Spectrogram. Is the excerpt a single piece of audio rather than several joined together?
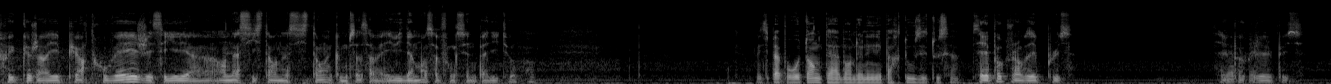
yes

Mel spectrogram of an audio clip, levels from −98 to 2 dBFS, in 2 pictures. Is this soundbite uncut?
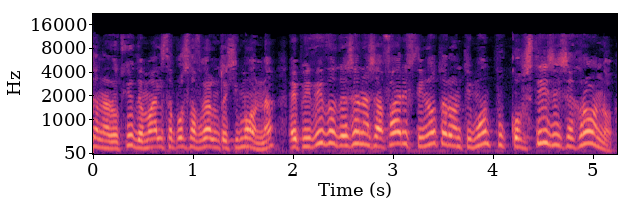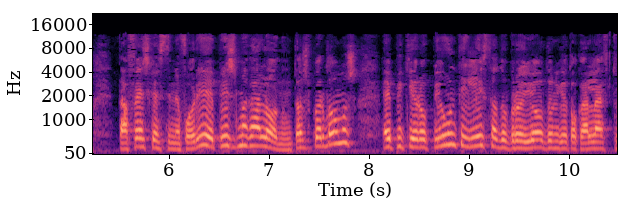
no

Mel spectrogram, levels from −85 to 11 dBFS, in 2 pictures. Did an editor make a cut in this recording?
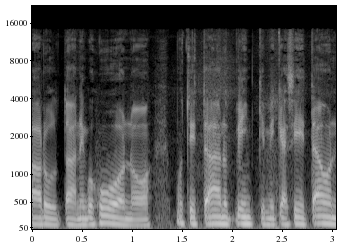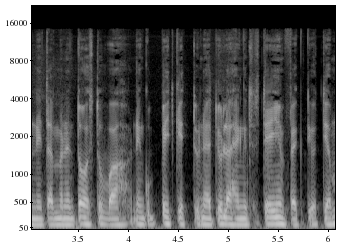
no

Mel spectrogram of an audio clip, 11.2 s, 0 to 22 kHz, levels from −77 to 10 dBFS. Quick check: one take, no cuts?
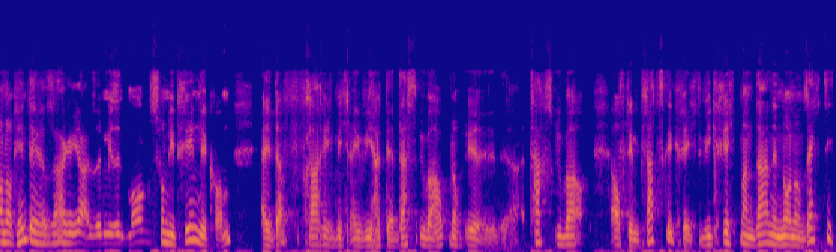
no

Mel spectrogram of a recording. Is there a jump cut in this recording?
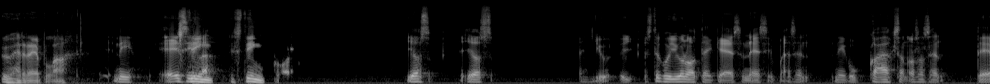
yes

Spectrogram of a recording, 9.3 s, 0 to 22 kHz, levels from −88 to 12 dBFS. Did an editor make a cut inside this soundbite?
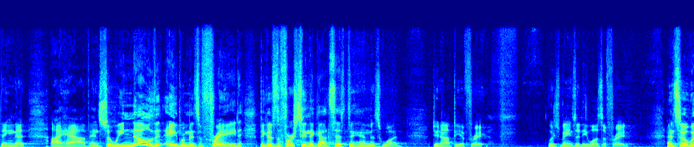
no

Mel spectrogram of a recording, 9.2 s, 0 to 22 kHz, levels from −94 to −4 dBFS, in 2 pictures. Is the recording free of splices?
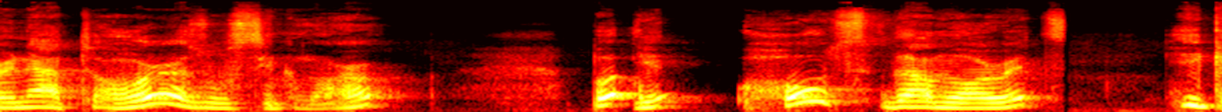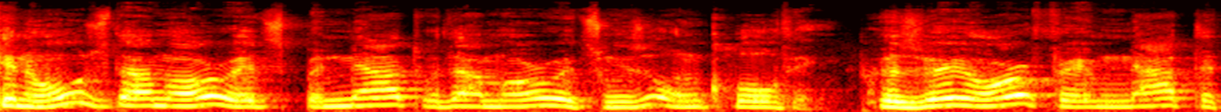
no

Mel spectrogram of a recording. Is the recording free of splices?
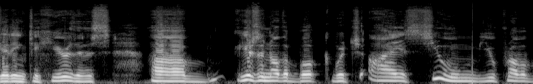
no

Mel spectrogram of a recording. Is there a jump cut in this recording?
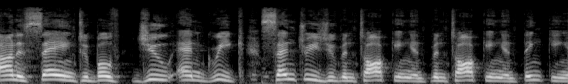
yes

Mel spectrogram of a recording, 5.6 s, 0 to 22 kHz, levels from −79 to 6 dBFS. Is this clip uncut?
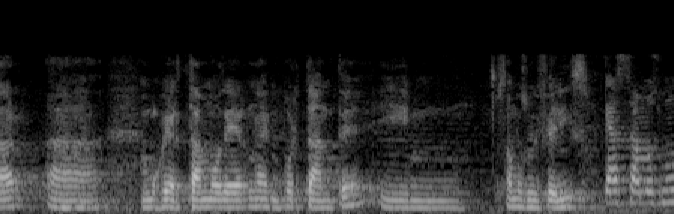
no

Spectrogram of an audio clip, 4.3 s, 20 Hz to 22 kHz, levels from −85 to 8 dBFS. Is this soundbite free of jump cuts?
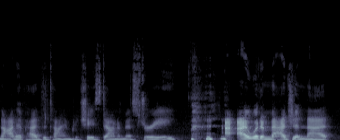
yes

